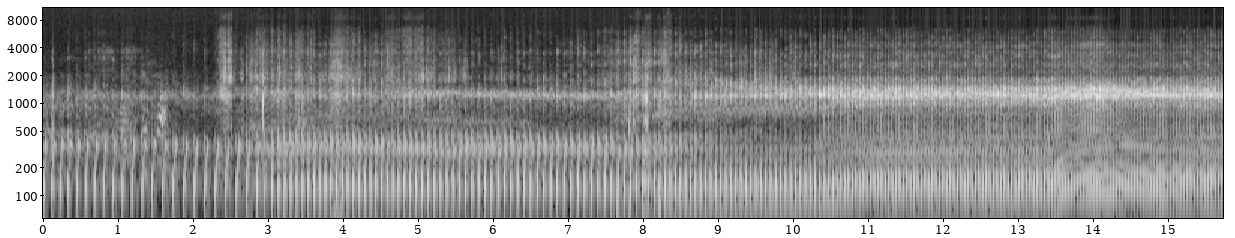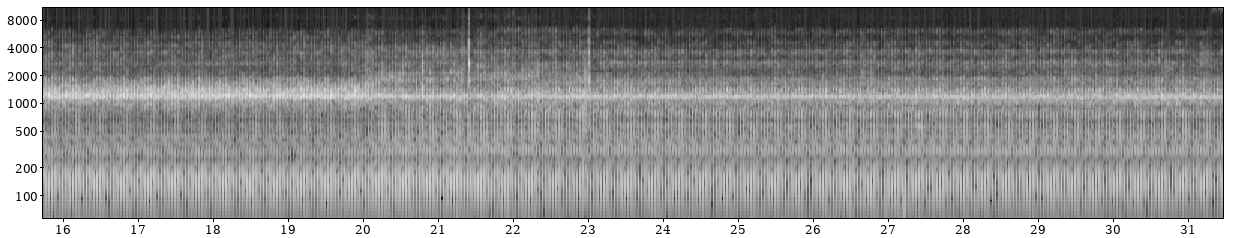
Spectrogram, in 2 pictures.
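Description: Engine of a motorised outrigger boat (bangka) running under way, with slow, distinct firing beats for the first several seconds. About eight to ten seconds in it opens up into a steadier, faster run that holds to the end.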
